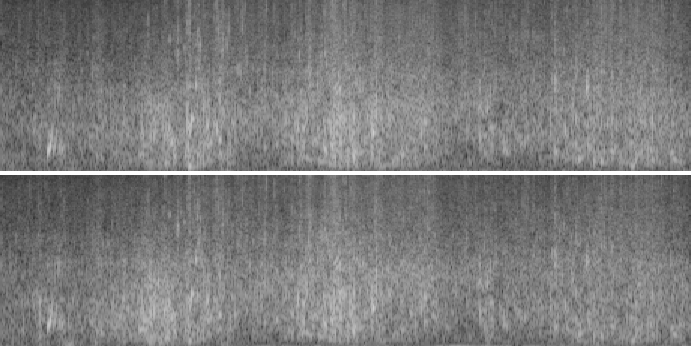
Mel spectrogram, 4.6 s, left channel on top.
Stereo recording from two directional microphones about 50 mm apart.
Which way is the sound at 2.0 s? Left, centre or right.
Centre.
